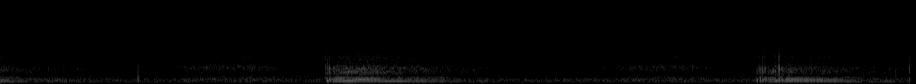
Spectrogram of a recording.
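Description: Two slow, rough, rattling breaths in about nine seconds, loud on the in-breath and fading after, typical snoring in sleep.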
